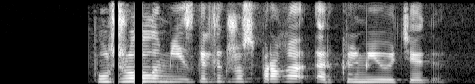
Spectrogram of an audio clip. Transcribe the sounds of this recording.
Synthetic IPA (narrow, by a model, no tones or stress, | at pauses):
b̥ʊlˠʒo̞lˠəme̞zɡʲɪld̪ɪkʒo̞spɑɾɑʁɑʔɪɾkʲɪlmejwɵt̪e̞d̪ɪ̰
